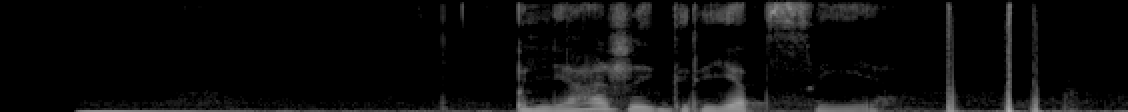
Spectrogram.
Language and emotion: Russian, positive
